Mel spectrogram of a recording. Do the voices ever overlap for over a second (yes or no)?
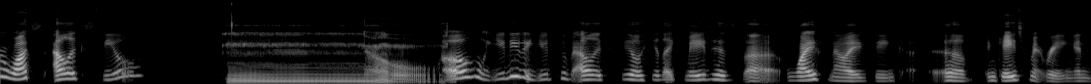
no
